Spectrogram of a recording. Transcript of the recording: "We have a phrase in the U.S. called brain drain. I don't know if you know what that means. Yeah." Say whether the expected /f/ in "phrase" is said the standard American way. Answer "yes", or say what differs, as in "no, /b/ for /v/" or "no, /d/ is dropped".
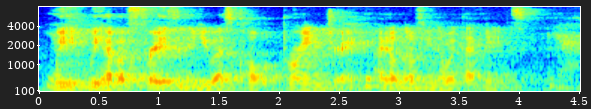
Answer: yes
